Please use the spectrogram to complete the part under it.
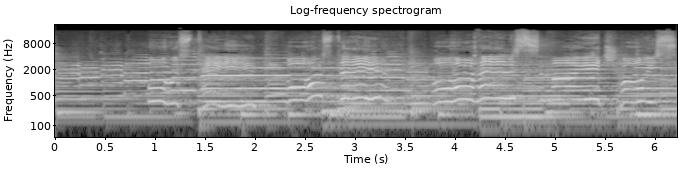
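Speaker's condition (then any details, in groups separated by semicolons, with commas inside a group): No condition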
